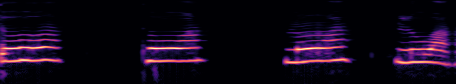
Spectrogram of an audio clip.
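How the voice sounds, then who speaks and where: Slow high woman student reading. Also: completely flat delivery, vocal fry, dark tone, highs cut off. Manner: slow, careful syllable-by-syllable reading.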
